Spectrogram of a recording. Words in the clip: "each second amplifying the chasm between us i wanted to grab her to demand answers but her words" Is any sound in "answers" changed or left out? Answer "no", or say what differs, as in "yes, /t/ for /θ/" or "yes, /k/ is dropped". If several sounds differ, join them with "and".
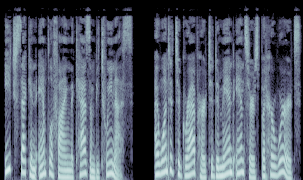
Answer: no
